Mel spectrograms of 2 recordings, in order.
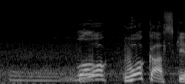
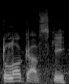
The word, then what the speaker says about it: Głogowski: Fun fact, actually, if you want to pronounce the Polish names, that L with the little thing through it is pronounced almost like a W. Głogowski, not Glogowski.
